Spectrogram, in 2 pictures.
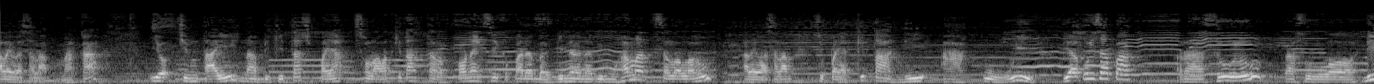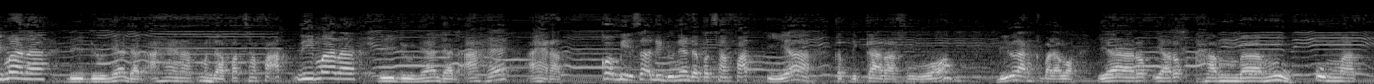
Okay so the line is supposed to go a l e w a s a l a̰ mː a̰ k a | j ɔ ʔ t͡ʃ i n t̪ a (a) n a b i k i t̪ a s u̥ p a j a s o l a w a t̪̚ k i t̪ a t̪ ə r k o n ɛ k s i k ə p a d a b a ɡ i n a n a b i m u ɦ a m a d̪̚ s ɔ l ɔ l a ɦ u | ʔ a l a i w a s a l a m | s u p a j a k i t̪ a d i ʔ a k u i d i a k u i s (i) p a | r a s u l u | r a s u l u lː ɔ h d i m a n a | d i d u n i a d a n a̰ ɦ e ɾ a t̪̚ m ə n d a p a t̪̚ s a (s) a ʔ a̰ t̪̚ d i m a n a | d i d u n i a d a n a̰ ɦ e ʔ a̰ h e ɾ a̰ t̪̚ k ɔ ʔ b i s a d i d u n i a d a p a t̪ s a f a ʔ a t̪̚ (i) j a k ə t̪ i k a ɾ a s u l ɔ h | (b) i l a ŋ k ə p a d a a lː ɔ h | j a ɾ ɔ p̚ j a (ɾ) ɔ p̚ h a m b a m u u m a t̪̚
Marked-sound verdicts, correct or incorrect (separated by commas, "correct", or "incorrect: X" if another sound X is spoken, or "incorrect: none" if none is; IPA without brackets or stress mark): incorrect: i, incorrect: a, incorrect: f, correct, correct, correct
